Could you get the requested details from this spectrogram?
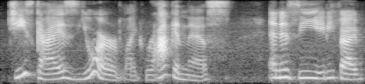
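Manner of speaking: ordinary talk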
